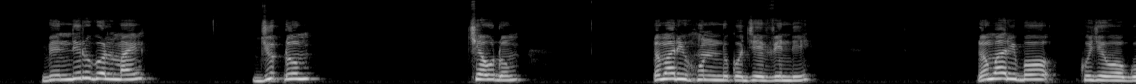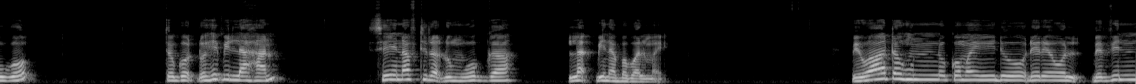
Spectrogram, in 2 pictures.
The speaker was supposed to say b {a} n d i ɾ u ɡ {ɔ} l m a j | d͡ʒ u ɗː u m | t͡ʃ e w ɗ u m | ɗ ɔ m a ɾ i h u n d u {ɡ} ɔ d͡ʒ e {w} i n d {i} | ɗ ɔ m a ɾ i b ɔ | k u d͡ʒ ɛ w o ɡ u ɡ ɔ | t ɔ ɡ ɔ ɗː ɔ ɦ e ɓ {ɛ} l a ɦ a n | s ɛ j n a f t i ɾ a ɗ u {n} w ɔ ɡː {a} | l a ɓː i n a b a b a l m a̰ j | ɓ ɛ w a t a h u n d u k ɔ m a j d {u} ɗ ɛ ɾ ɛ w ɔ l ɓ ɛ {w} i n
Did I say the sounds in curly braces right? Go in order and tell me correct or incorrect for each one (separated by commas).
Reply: incorrect, correct, incorrect, incorrect, correct, incorrect, incorrect, correct, incorrect, incorrect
